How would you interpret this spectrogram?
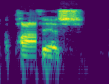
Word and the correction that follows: Apophis: And he says, many people make this mistake, but it's actually Apophis.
